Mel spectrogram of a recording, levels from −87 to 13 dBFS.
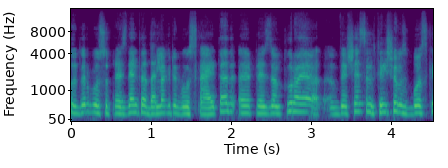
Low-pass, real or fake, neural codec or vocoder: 14.4 kHz; fake; codec, 44.1 kHz, 2.6 kbps, DAC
